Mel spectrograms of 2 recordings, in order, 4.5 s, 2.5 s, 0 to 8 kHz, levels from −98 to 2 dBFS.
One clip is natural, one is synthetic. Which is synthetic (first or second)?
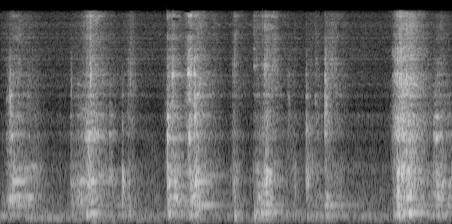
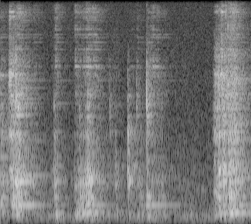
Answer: first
